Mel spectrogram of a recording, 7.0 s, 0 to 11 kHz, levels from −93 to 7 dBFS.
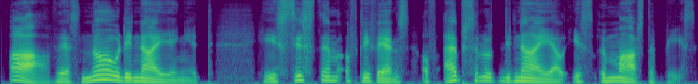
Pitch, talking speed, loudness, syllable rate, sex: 120 Hz, 110 wpm, -20 LUFS, 4.6 syllables/s, male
